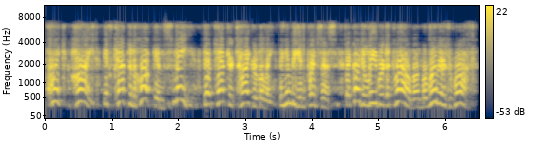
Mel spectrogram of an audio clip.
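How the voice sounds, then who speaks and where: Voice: sits high, lively intonation, fairly quick, sharp tone, highs cut off. A performer playing a brave, cocky young boy, eager and exclamatory, in a theatrical children's story recording. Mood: urgent.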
